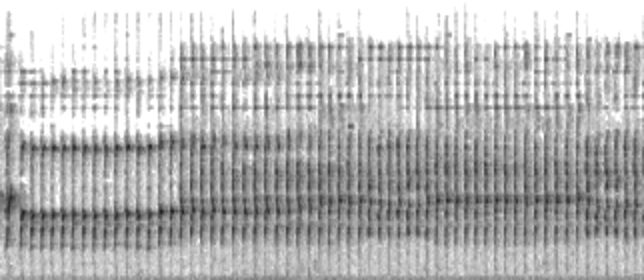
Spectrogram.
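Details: Ngekek of a lovebird, a long unbroken chatter meant for tutoring: quick, evenly paced sharp high notes, roughly three per second, shifting tone slightly after the first two seconds.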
